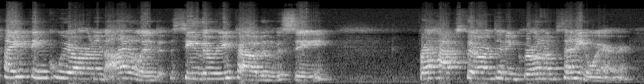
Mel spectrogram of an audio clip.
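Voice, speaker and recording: Woman reading as a calm teenage boy. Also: high-pitched, moderate pace, voice pushed up, full character voice. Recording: echoey room, distant mic.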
